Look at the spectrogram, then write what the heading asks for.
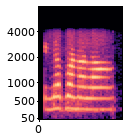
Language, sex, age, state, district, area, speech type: Tamil, female, 18-30, Tamil Nadu, Thoothukudi, urban, conversation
